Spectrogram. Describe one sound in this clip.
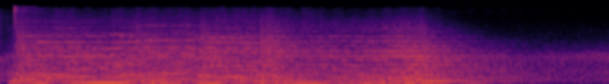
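A short triumphant musical fanfare plays and fades away.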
